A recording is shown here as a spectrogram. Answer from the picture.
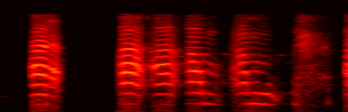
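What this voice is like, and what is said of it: Stuttering, repeated words. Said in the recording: “I'm stuttering”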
